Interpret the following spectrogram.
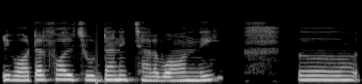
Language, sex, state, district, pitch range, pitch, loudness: Telugu, female, Telangana, Nalgonda, 195-215 Hz, 205 Hz, -19 LUFS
